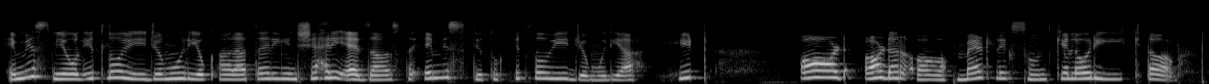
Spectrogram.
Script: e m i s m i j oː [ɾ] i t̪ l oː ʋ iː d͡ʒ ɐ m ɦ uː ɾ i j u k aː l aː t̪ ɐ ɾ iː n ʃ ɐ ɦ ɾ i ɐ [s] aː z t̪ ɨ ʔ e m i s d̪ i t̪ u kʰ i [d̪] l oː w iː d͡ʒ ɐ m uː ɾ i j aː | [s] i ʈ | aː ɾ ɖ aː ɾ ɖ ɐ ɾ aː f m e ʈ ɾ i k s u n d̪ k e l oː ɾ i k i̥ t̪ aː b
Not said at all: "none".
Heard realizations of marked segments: l, z, t̪, h

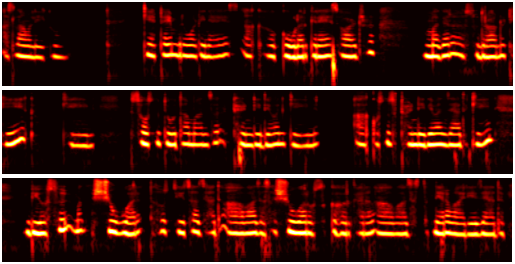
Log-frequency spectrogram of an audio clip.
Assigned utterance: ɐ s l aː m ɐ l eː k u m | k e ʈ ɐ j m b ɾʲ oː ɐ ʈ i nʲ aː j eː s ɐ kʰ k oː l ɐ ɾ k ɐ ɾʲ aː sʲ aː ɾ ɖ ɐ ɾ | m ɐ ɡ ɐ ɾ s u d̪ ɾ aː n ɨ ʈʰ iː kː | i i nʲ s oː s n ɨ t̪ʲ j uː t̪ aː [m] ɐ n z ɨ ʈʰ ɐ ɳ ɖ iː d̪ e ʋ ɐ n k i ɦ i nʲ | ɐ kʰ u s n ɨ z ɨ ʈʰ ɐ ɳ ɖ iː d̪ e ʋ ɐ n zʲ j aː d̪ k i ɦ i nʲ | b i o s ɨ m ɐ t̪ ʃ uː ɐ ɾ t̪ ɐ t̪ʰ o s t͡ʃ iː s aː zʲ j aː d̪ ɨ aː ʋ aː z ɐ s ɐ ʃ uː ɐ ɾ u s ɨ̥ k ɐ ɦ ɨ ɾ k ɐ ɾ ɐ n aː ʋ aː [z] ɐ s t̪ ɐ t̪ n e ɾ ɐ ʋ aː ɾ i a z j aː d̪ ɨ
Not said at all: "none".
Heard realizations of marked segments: m, z

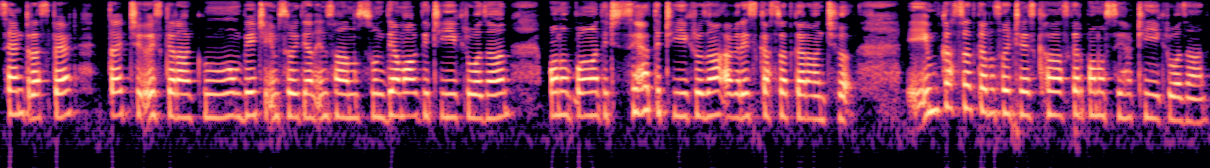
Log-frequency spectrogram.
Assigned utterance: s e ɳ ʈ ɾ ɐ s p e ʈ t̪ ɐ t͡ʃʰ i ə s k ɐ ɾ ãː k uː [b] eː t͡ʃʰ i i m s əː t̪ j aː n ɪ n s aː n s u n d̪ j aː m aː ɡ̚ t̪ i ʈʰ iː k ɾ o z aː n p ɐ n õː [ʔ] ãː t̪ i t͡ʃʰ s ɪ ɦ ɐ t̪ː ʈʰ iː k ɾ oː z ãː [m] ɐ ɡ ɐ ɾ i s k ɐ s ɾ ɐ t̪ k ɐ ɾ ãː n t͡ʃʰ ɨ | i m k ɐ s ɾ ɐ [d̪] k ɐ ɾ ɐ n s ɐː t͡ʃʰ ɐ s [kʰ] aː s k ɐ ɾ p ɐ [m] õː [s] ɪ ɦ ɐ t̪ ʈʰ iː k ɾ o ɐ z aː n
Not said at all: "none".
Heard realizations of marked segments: b, p, n, t̪, kʰ, n, s

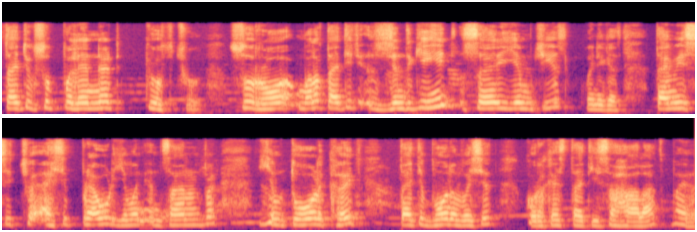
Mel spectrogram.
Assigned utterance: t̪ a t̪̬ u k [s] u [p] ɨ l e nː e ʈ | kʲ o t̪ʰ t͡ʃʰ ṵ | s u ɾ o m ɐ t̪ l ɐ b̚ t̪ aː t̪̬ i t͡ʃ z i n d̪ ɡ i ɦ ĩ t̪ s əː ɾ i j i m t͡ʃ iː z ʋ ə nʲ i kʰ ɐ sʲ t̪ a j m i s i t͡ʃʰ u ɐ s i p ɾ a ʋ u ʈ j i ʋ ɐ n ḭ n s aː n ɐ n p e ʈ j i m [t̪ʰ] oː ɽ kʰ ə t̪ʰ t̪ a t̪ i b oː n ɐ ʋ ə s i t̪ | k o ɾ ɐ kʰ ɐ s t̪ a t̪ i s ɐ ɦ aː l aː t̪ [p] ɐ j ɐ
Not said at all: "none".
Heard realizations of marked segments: s, p, t̪, b

